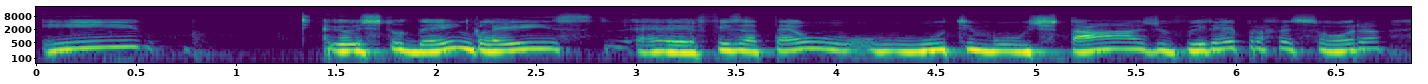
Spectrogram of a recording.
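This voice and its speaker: At a very slow pace, a woman talks in a fairly high pitch with ordinary pitch variation and very even loudness. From Brazil, Recife, Pernambuco. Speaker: cultural centre founder and former English teacher. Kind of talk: podcast interview. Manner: animated.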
